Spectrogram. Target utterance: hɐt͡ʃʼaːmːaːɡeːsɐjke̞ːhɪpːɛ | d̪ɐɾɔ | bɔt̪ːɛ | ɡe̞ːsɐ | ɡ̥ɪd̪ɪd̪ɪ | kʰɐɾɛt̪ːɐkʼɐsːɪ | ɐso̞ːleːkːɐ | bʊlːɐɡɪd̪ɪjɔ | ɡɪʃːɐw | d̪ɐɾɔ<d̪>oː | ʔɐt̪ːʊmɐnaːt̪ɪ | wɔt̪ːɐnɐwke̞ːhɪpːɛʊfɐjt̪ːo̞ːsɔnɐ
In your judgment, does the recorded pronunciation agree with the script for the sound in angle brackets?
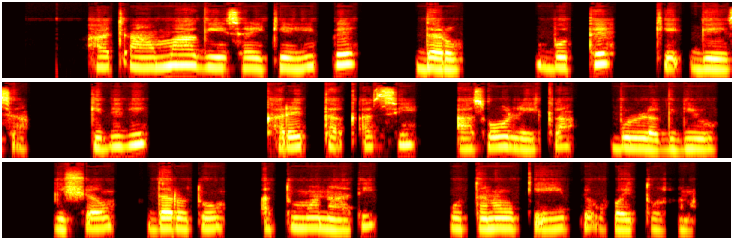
no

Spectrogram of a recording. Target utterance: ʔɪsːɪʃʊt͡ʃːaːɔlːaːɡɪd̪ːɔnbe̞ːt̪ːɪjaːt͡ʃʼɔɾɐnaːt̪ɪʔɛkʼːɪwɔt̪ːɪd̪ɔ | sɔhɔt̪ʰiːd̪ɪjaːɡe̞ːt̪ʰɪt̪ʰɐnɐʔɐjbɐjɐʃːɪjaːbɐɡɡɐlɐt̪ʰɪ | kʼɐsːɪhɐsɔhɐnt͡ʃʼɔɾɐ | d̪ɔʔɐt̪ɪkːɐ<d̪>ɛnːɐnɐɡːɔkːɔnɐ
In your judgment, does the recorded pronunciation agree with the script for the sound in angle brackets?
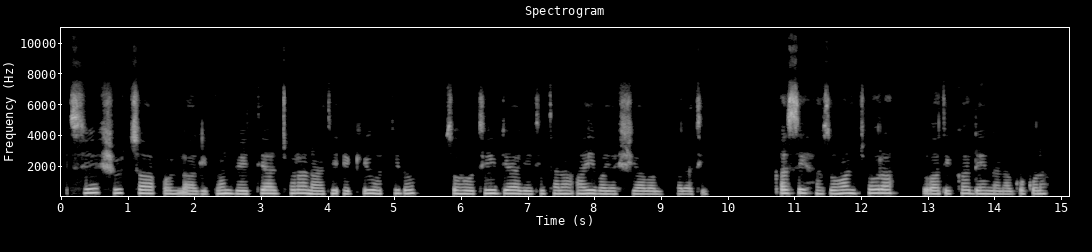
yes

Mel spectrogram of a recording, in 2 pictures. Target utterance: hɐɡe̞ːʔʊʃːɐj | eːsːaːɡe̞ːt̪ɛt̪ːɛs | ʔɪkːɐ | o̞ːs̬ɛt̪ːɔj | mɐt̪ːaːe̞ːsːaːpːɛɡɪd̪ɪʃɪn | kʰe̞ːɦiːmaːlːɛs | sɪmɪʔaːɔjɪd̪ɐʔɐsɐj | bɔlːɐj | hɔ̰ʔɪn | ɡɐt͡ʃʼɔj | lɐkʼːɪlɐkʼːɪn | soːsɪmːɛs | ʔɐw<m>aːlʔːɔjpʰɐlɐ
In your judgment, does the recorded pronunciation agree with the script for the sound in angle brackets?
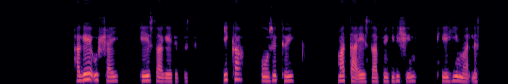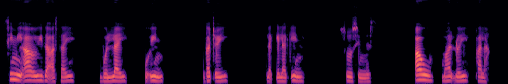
yes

